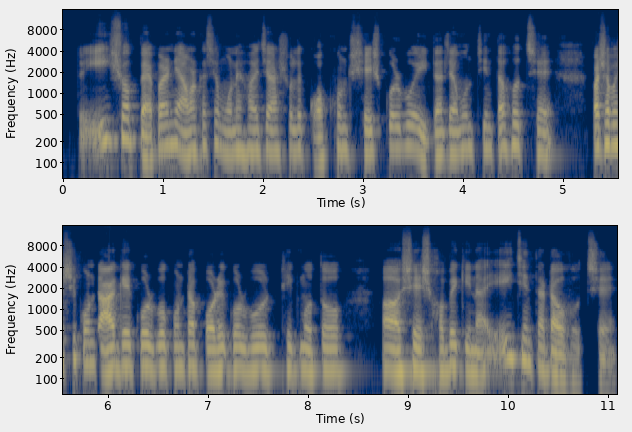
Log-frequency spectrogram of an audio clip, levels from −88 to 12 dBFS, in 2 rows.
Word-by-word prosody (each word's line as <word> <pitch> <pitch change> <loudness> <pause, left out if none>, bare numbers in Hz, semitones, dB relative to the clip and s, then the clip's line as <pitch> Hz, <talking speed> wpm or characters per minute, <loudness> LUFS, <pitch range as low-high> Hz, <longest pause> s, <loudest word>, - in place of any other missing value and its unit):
তো - - -9 0.2
এইসব 210 +1 +1
ব্যাপার 170 +1 +3
নিয়ে 170 -7 +1
আমার 150 +3 0
কাছে 175 +2 -6
মনে 150 +2 -1
হয় 150 0 -2
যে 155 - 0
আসলে 155 +2 -5
কখন 125 +8 -3 0.2
শেষ 145 0 +1
করব 165 0 -3 0.2
এইটা 120 +5 -1
যেমন 150 +3 -1
চিন্তা 160 -1 -1
হচ্ছে, 170 -5 -2 0.5
পাশাপাশি 180 +2 +4
কোনটা 165 0 +2
আগে 155 +2 +3
করব 150 -2 +2
কোনটা 145 +1 0
পরে 135 +1 +4
করব 140 -2 0 0.3
ঠিকমতো 135 -1 -2 0.6
আ - - +6 0.2
শেষ 135 -3 +3
হবে 135 +4 +1
কিনা 125 -3 0 0.2
এই 195 - +2
চিন্তাটাও 140 - +2
হচ্ছে। 95 -1 -7
150 Hz, 175 wpm, -24 LUFS, 135-165 Hz, 0.6 s, আ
